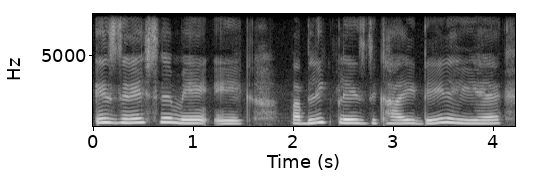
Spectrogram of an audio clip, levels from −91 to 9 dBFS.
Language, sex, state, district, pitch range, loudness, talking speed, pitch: Hindi, female, Jharkhand, Palamu, 225-275 Hz, -14 LUFS, 140 wpm, 235 Hz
